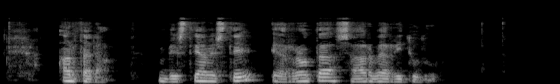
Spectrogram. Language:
Basque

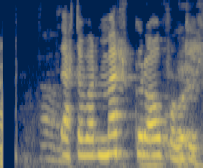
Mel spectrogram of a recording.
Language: Icelandic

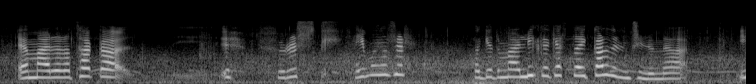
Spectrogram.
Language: Icelandic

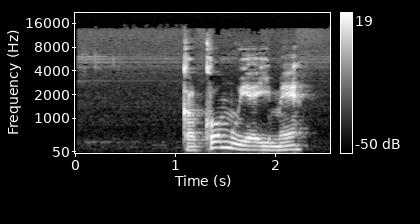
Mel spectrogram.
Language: Slovenian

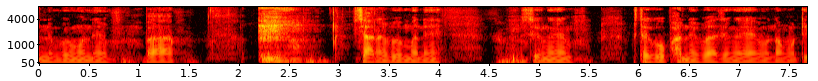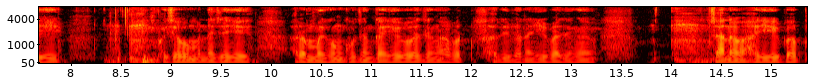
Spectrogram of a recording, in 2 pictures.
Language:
Bodo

